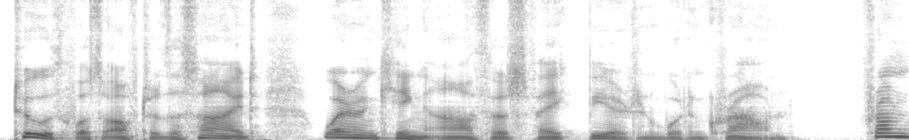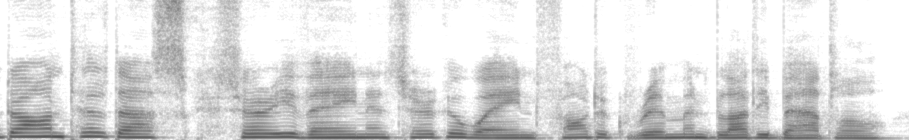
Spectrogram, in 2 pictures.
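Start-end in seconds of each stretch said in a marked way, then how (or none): 4.3-9.0 weary stage narrator. A narrator's reading. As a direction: recite it like a tired stage king. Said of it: "she repeated for the tenth time in defeat".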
